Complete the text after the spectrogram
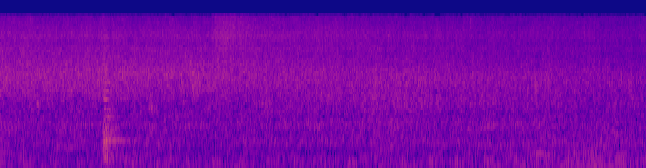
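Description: A spatula scrapes against a pan.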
